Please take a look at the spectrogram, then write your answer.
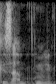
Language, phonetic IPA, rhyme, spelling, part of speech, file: German, [ɡəˈzamtn̩], -amtn̩, gesamten, adjective, De-gesamten.ogg
- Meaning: inflection of gesamt: 1. strong genitive masculine/neuter singular 2. weak/mixed genitive/dative all-gender singular 3. strong/weak/mixed accusative masculine singular 4. strong dative plural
